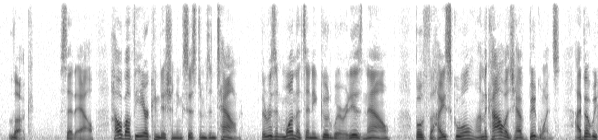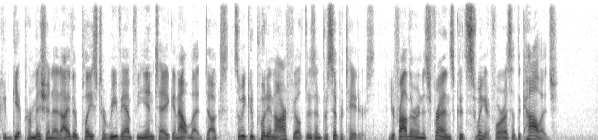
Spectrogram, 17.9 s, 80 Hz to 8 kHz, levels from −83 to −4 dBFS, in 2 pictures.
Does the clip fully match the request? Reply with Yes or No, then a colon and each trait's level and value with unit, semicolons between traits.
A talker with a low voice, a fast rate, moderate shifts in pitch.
Yes: low, 130 Hz; fast, 230 wpm; average, 4.7 semitones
